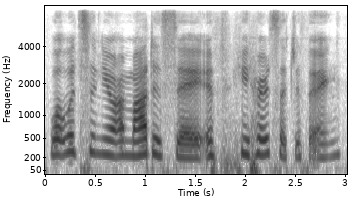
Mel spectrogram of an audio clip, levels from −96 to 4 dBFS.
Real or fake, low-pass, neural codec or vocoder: fake; 7.2 kHz; codec, 44.1 kHz, 7.8 kbps, Pupu-Codec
